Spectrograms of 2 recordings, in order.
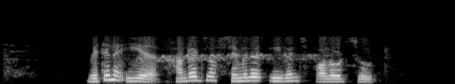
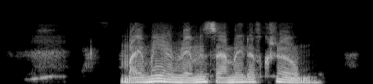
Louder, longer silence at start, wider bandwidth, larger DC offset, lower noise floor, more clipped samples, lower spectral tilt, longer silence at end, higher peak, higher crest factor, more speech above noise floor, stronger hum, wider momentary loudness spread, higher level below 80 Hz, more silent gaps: about the same, -17 LUFS vs -15 LUFS; first, 0.9 s vs 0.3 s; second, 3.9 kHz vs 7.8 kHz; neither; first, -72 dBFS vs -41 dBFS; neither; first, -12 dB/octave vs -6.5 dB/octave; first, 0.8 s vs 0.5 s; about the same, -4 dBFS vs -2 dBFS; about the same, 14 dB vs 14 dB; first, 55 dB vs 26 dB; neither; second, 7 LU vs 20 LU; second, -62 dBFS vs -46 dBFS; neither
